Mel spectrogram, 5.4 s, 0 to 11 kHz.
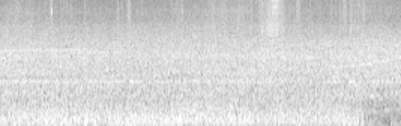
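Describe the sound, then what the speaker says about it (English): A TUI airliner makes a derated takeoff roll from runway 36L at Amsterdam Schiphol on a windy day, its broad engine roar steady and loud throughout before easing off at the very end. "It sounds like a derated takeoff as well."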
